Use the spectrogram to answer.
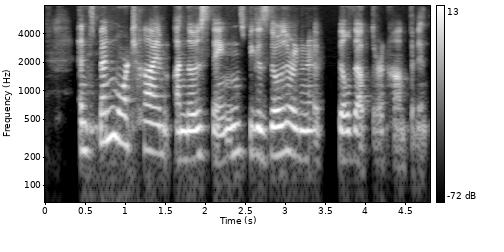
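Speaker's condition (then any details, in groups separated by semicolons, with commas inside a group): Cleft lip and palate; adult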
